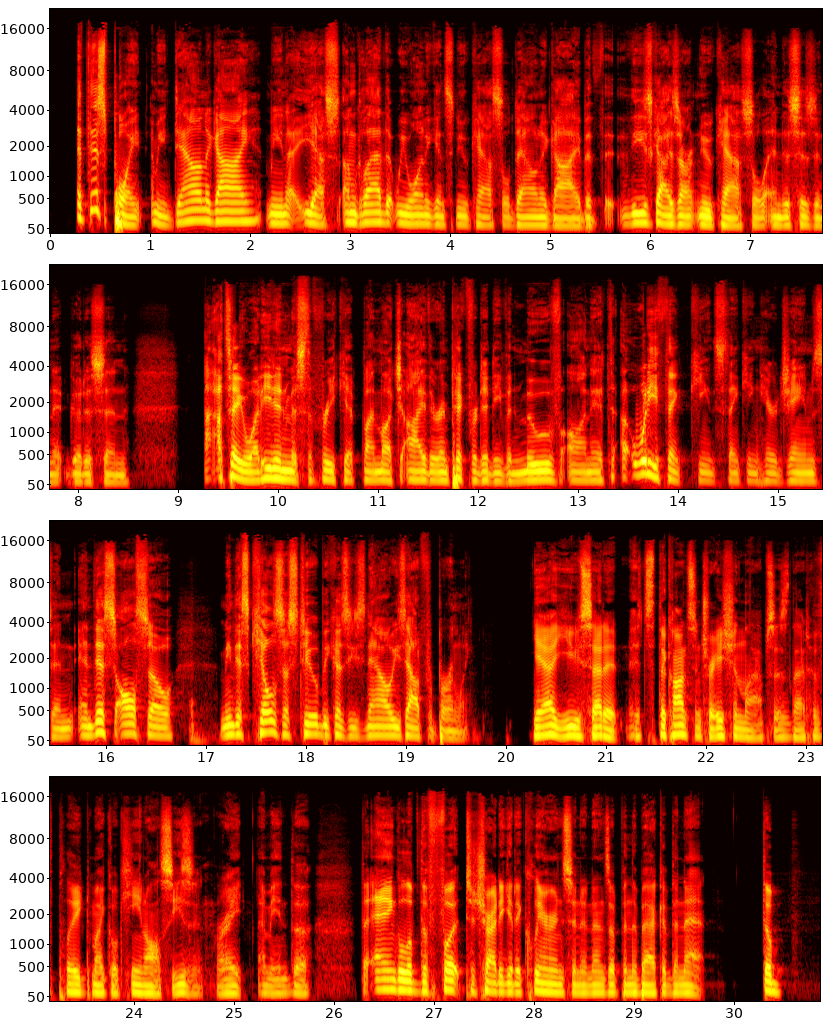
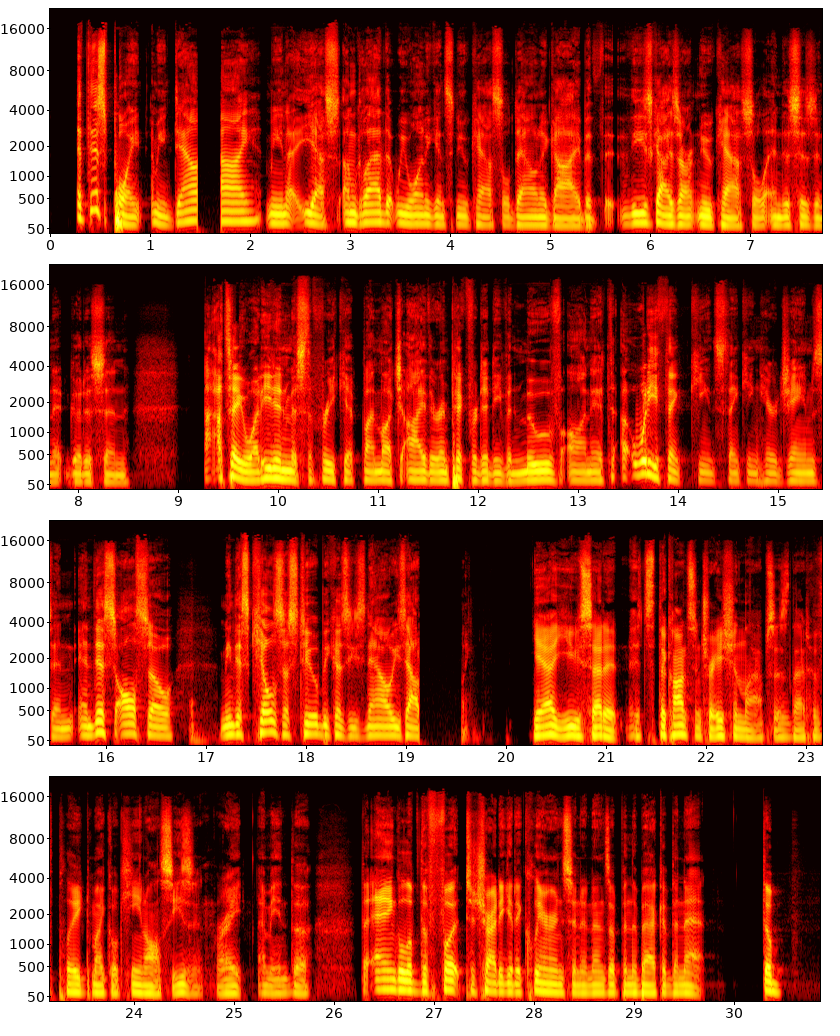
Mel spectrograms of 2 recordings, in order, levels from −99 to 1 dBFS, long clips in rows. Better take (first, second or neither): first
